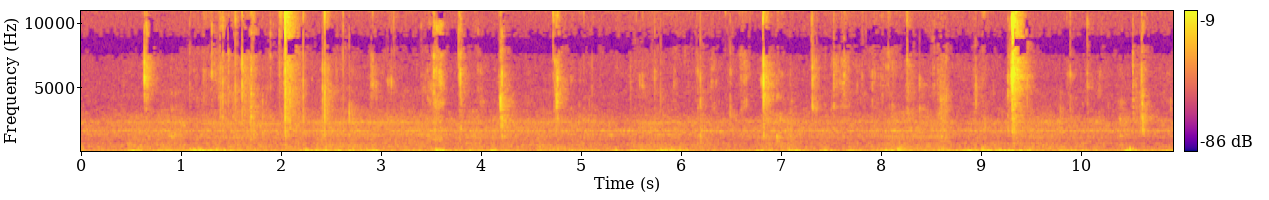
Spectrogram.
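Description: Close-up eating sounds of a woman biting and chewing fried fish: irregular small crunches and wet mouth clicks over soft low thuds, with the sharpest clicks about two seconds in and again near the nine-second mark.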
